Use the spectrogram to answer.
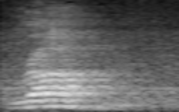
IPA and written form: rʌn (run)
